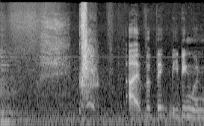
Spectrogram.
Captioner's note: sneezes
